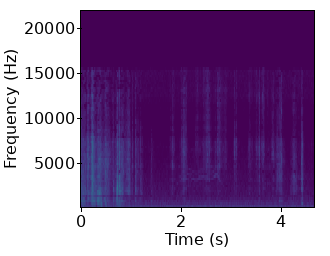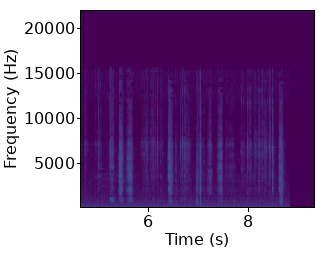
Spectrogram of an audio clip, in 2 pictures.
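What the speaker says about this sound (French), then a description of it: "Et ainsi, par l'intérieur, on peut y passer le ciseau" Scissors cut through a cardstock frame card in quiet, close snips and rasping strokes. The cuts come in an irregular series over a faint background with no voice.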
